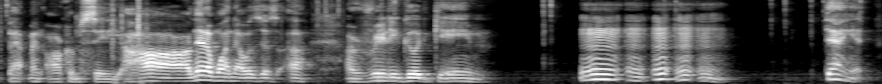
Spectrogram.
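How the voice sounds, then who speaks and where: A man with a scratchy, hoarse voice, ranting casually in reaction to clips, blunt and swearing, stumbling and repeating his words. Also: mid-range voice, mellow. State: hoarse, coughing. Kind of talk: casual rant.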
